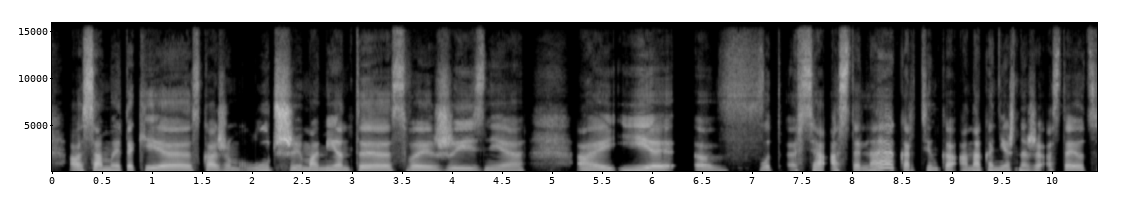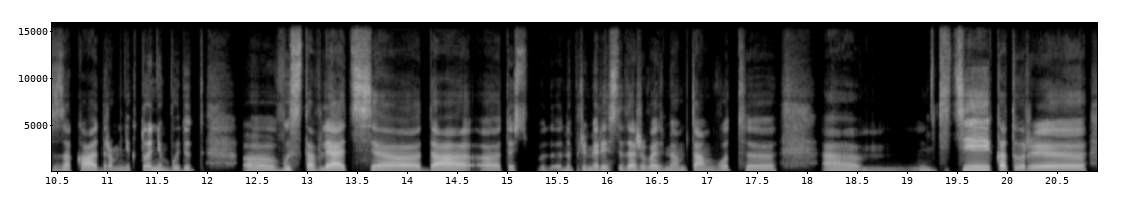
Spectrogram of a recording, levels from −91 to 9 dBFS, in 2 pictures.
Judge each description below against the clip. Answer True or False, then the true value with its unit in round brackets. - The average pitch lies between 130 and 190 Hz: True (185 Hz)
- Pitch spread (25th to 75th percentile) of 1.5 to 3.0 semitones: True (2.7 semitones)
